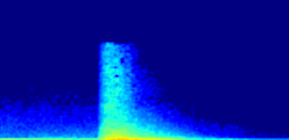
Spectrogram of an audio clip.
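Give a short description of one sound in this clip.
A sharp whoosh bursts out.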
